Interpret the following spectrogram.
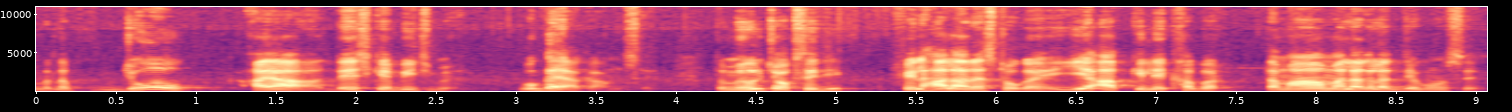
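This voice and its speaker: A man on a live stream who talks through the news with plenty of sarcasm. He chats loosely and answers his viewers' comments along the way. His speaking voice sits somewhat high for a man.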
